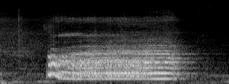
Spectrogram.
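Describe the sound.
A person imitates a Wookiee roar: a single sustained, harmonic growling howl lasting over a second, loud and steady with a slight waver before it cuts off.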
